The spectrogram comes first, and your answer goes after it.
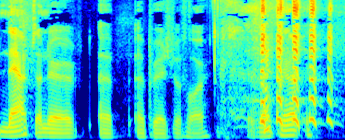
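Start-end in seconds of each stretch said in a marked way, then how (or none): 2.5-3.4 sudden squeak up high; squeaky high. Real, not acted. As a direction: pop way up in pitch. Squeaky joke question.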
